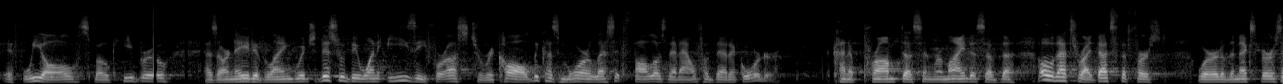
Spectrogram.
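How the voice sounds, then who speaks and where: A man's voice: medium pitch, darkish tone, long reverb tail. A man preaching a sermon in an earnest, emphatic way, with sudden rises in emphasis. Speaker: pastor.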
